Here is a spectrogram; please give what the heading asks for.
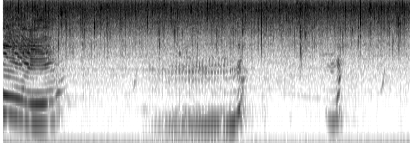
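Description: Whale song: a deep, harmonic moan drops in pitch, followed by low groans ending in quick upward sweeps.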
